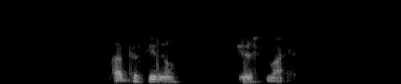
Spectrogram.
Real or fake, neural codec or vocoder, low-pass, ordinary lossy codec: fake; codec, 24 kHz, 3 kbps, HILCodec; 3.6 kHz; Opus, 24 kbps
